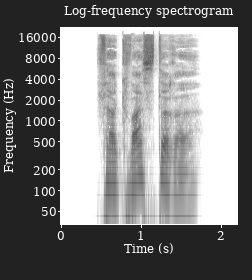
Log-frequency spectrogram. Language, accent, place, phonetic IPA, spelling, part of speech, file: German, Germany, Berlin, [fɛɐ̯ˈkvaːstəʁə], verquastere, adjective, De-verquastere.ogg
- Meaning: inflection of verquast: 1. strong/mixed nominative/accusative feminine singular comparative degree 2. strong nominative/accusative plural comparative degree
